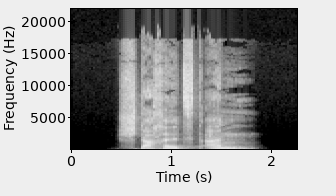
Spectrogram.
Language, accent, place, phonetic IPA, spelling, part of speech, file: German, Germany, Berlin, [ˌʃtaxl̩st ˈan], stachelst an, verb, De-stachelst an.ogg
- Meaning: second-person singular present of anstacheln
